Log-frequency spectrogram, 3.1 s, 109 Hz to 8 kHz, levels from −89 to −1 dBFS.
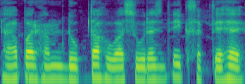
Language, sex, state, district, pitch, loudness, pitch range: Hindi, male, Arunachal Pradesh, Lower Dibang Valley, 135 Hz, -17 LUFS, 130-145 Hz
